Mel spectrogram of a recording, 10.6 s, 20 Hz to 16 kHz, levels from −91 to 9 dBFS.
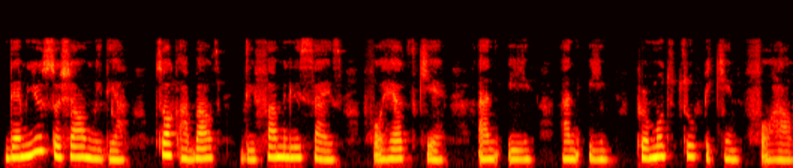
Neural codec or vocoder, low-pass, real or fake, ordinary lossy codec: none; 7.2 kHz; real; none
